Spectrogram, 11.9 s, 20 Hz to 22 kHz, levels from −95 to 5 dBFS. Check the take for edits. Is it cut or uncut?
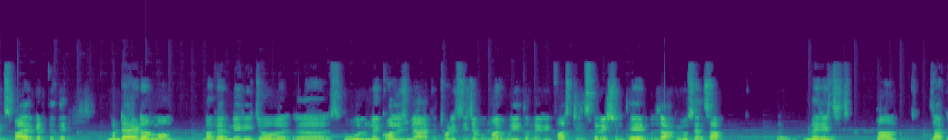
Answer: uncut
